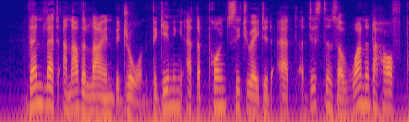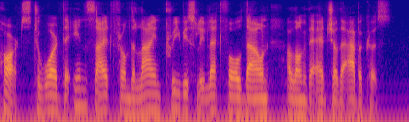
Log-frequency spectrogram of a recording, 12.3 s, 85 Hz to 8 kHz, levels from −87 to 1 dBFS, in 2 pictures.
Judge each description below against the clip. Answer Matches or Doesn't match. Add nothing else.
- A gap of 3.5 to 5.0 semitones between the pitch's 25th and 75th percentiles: Matches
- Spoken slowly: Doesn't match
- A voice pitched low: Matches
